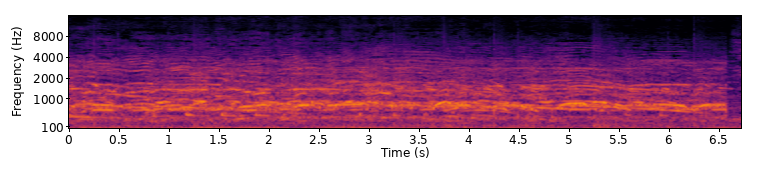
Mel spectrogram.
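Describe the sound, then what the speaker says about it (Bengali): A large, angry crowd in Barrackpore chants 'thief, thief' slogans while driving out Raj Chakraborty after an election, a loud, unbroken wall of shouting voices and babble that holds for several seconds. "চোর চোর বলে স্লোগান দিয়ে ব্যারাকপুর থেকে তাড়িয়ে দেয়া হলো"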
